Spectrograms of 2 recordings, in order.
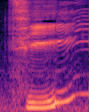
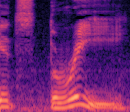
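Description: First: "T" for three, high and questioning; toddler version. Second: Said in the usual way. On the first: Retold or imitated. Dad imitating his son saying T instead of three. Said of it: "Can you say three". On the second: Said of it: "If I would have said".

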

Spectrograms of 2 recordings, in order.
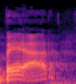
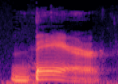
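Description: First: "bear" read as Spanish, "be-ar"; spelling pronunciation. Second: Said in the usual way. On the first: Shown as a demonstration. Teacher showing learners the spelling, "bear" sounded "be-ar". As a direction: split "bear" into two vowels, e then a. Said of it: "escrito bear". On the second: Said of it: "Cuidado la pronunciación".

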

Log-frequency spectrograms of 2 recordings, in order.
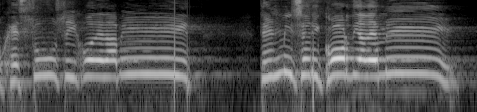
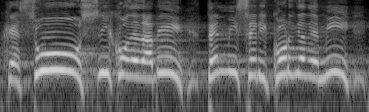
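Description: First: High, slow pleading shout; drawn-out cry for mercy. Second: Loud, high desperate shout; shouted cry for mercy. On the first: Beggar calling again to Jesus, slow high pleading shout. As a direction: stretch the cry out, begging. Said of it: "oía la voz gritando". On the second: Blind beggar shouting to Jesus over the crowd, loud desperate cry. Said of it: "escuchaba un grito que decía". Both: Acted.

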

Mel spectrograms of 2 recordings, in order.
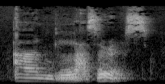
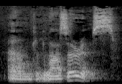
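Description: First: Lower, slow, hushed echo of Lazarus; knowing echo. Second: Low, knowing hint on Lazarus; significant. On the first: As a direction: drag the name out darkly. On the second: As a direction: let the name hang meaningfully. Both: Acted. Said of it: "They nod together significantly".

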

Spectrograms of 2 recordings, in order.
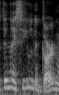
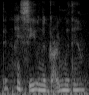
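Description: First: High, loud challenge; a servant calling out a stranger by the fire; accusing. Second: Unvoiced, secretive challenge; whispered. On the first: Acted. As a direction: fling the question at him loudly. Bystander accuses Peter. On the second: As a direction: whisper the question like a suspicion. Whispered accusation.

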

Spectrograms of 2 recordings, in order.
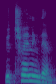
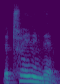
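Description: No difference in how they are said.

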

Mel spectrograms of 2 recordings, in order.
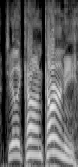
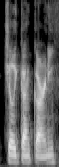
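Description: First: Chili con carne sung out high, loud and slow; high, loud, hammed-up Spanish-style chili con carne; mock Spanish flair. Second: Chili con carne with Spanish flair. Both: Shown as a demonstration. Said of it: "You gotta say it like this".

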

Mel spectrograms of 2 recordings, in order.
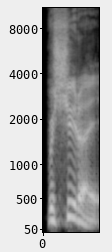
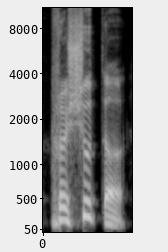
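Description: First: 'Prosciutto' as pruh-SHOO-doh; Australian pronunciation. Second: 'prosciutto' as pro-SHOO-to, a little higher; Italian-style pronunciation. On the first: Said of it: "If I'm Australian, I'm just gonna say prosciutto". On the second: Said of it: "Roll the R's". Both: Shown as a demonstration.

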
